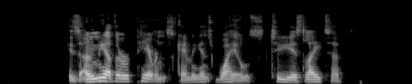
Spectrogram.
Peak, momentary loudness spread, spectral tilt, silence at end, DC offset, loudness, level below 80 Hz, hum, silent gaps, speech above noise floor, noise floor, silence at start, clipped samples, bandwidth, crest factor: -2 dBFS; 14 LU; -5.5 dB/octave; 0.7 s; under 0.1%; -22 LUFS; -64 dBFS; none; none; 52 dB; -74 dBFS; 0.7 s; under 0.1%; 11.5 kHz; 22 dB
